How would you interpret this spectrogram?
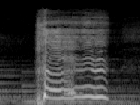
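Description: A man arrested for international drug trafficking lets out a single drawn-out, quavering sob, a wailing moan that wavers and tails off after about a second, fairly loud, with no speech around it.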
